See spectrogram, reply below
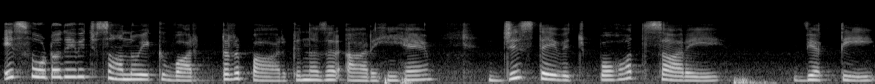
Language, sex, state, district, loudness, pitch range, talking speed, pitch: Punjabi, female, Punjab, Kapurthala, -17 LUFS, 190-255 Hz, 125 wpm, 210 Hz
